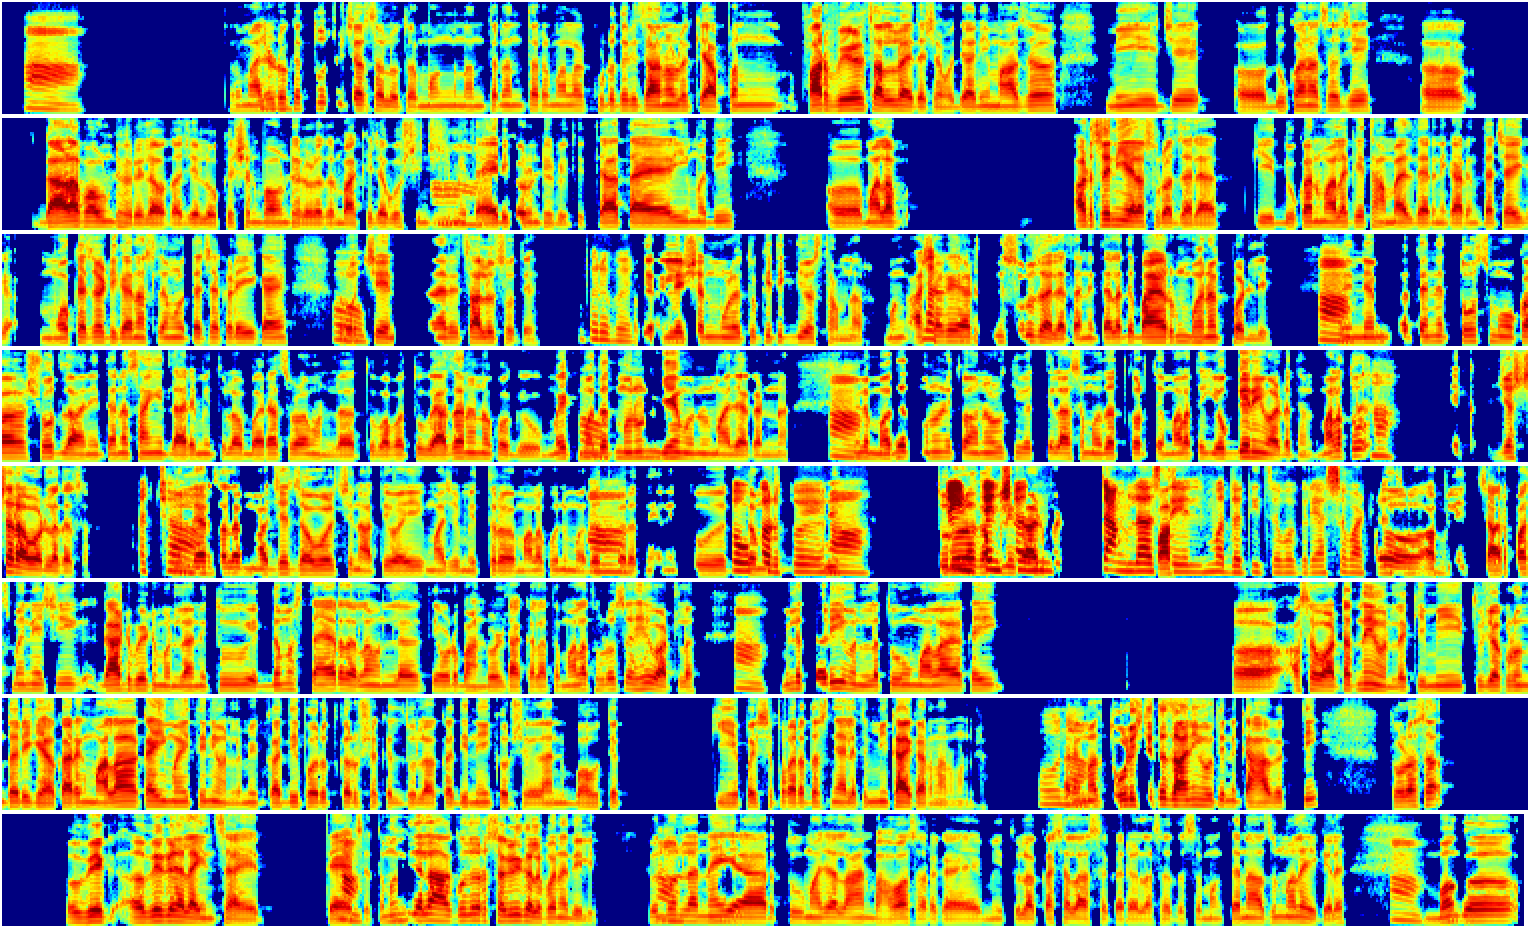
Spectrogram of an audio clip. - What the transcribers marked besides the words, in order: in English: "जेस्चर"; in English: "इंटेन्शन"; tapping; other background noise
- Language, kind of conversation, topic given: Marathi, podcast, असं कोणतं मोठं अपयश तुमच्या आयुष्यात आलं आणि त्यानंतर तुम्हाला कोणते बदल करावे लागले?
